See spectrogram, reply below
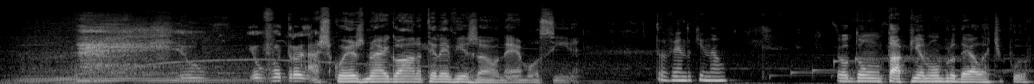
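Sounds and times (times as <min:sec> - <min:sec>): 
car engine idling and revving as the car drives away: 0:00.0 - 0:06.7
speech: 0:02.5 - 0:05.9, 0:06.6 - 0:07.4, 0:08.4 - 0:10.3.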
